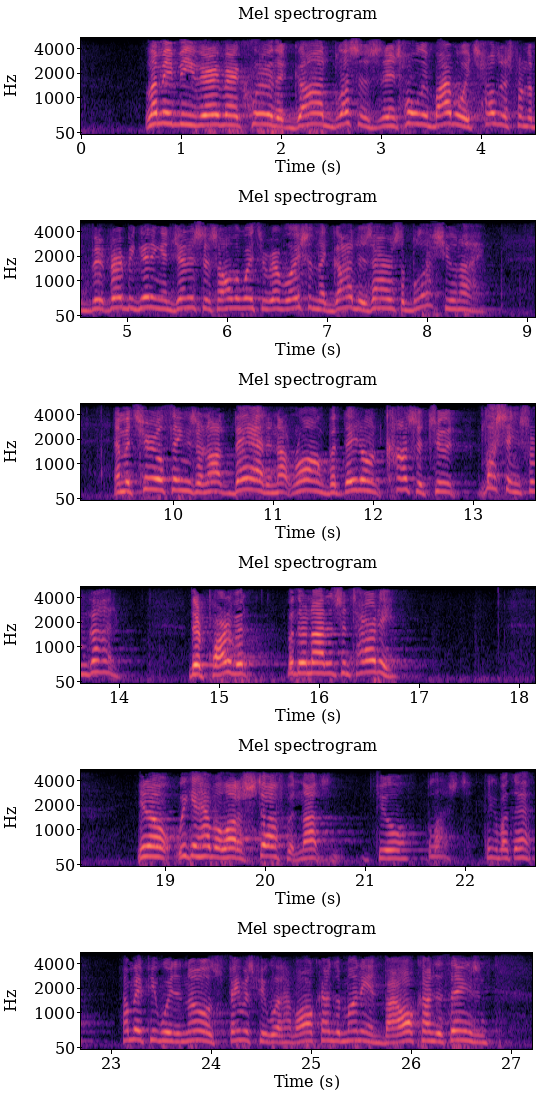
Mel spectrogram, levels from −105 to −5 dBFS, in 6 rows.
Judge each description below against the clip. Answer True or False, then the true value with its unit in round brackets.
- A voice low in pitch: False (255 Hz)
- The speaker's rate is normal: False (215 wpm)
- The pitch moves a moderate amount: True (3.0 semitones)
